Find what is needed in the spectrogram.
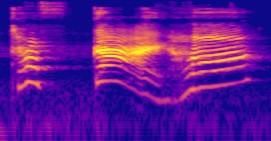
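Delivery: loud, high cocky challenge; taunting. Acted. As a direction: sass the hawk. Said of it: "Streaky says".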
